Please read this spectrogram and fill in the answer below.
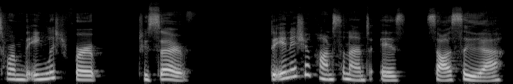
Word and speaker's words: เสิร์ฟ: make the vowel สระเอ The letter R in the English word serve doesn't get pronounced in Thai, so we write รอเรือ with การัน above it, just to indicate what the original spelling was. Finally, for fun is used in place of the letter V because there is no Thai letter that makes a V sound.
